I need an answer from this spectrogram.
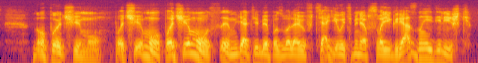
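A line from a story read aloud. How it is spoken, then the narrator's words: Grumbling. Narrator (Russian): ворчал он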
